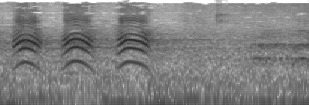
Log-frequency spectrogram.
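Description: A rapid run of short, squeaky pitched calls, each rising and falling, about three a second, climbing in pitch over the series and stopping about a second in.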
